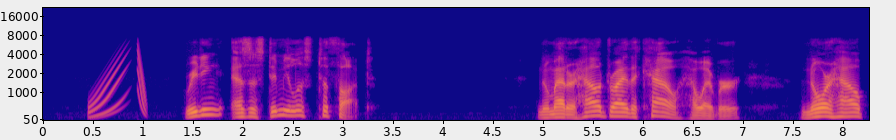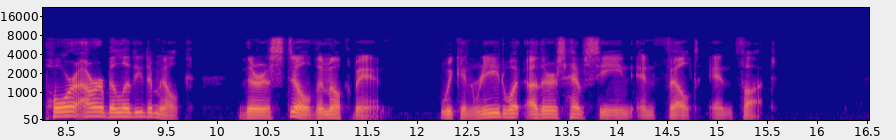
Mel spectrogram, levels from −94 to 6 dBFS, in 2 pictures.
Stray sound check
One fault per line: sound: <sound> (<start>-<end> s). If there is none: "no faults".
sound: chirp (0.4-1.0 s)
